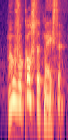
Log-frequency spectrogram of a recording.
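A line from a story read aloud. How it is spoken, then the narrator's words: Plain question. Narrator (Dutch): vroeg Dick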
